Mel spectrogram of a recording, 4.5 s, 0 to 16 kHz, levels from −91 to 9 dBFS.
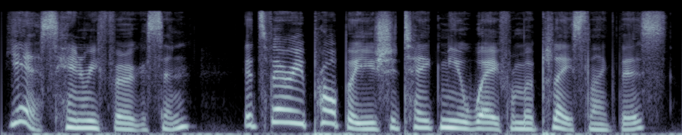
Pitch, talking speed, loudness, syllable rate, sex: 205 Hz, 210 wpm, -16 LUFS, 5.7 syllables/s, female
